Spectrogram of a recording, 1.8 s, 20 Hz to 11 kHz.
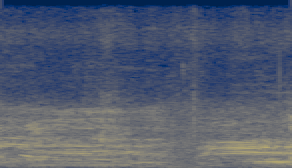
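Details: At a Faridpur cattle market on 1 June 2024, a Sahiwal-breed bull is being bought: a steady tonal bellow that dips midway, then swells again louder toward the end, over background chatter.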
